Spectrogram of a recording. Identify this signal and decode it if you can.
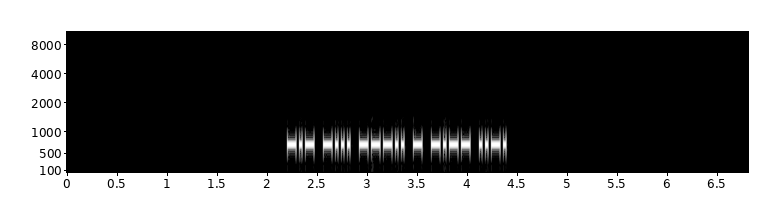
Morse code, heard as a keyed tone, about 40 wpm, 700 Hz. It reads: KB8TYF
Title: USA Call Signs - 6 Characters - Repeated 2x - 40wpm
